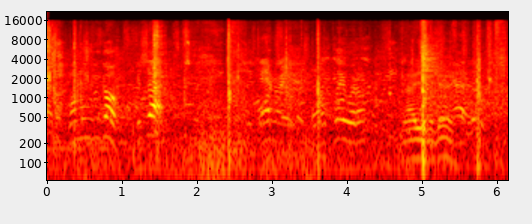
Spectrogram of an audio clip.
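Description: A basketball dribbled on a hard outdoor court: several sharp bounces, the loudest about five seconds in, under the chatter of people's voices.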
